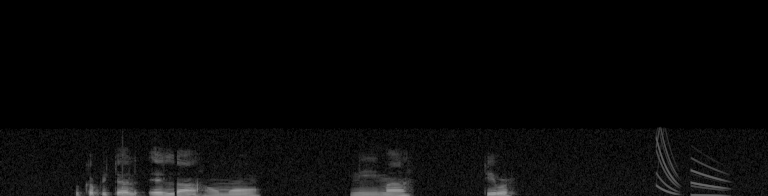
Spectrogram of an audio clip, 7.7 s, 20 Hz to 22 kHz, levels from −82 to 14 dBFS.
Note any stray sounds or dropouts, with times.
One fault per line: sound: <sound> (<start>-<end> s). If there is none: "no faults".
sound: dropout (1.7-1.8 s)
sound: chirp (6.6-7.3 s)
